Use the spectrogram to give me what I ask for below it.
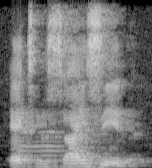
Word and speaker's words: exercised: Cuando tienen una S en medio de dos vocales, siempre se pronuncia como una Z con vibración.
